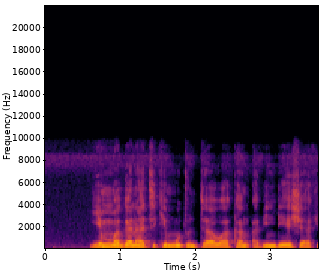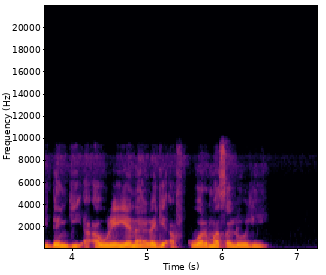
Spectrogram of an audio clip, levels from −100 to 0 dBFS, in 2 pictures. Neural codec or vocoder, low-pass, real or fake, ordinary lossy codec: none; 9.9 kHz; real; none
